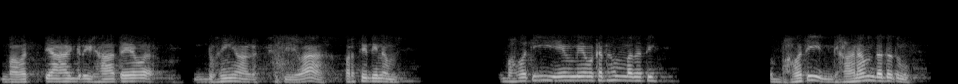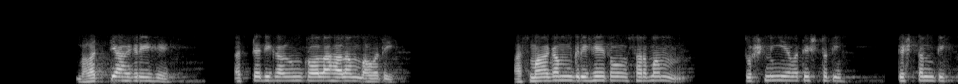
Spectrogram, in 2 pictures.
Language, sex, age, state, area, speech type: Sanskrit, male, 18-30, Haryana, rural, conversation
